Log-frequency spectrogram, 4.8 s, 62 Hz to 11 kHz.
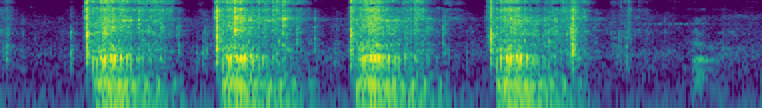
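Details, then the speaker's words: Stihl MS290 chainsaw with new fuel line fitted: four steady rope pulls about a second apart, just compression whir with no firing because the stop switch was left off; should idle around 2,800 rpm. "Oh, it helps if you have it in the on position. Helps when it's in the on position."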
